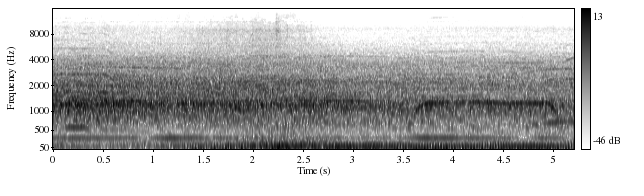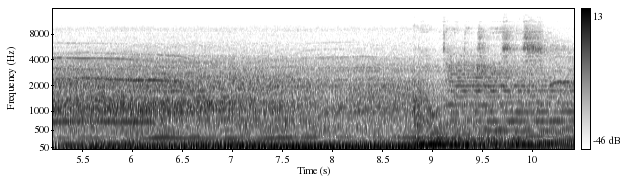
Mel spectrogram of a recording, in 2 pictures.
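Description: Slow, sustained interlude music played over an arena sound system, with a deep held bass and pad under fans' held screams and whoops. About nine seconds in, new sounds enter as the next section begins.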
